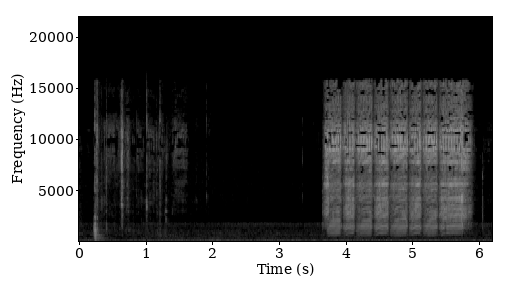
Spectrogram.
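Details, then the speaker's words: Bubba fish/largemouth lure animatronic with heavily greased mouth gear mechanism (gear missing about five teeth), skin and speaker wire off: soft even whirring, no clicking, runs smooth and quiet. "See, it's not very loud either. Yeah, I might add a little bit more, I'm not really sure. But for right now, it runs really smooth."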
